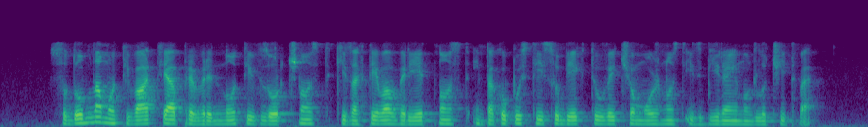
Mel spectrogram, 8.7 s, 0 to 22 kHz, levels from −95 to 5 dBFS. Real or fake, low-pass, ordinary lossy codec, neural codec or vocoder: real; 5.4 kHz; Opus, 24 kbps; none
